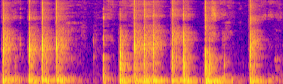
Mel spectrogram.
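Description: Chalk writing on a blackboard: a quick, irregular run of sharp taps and short strokes as symbols are written.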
